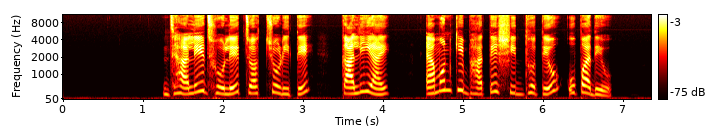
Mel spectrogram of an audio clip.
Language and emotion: Bengali, neutral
